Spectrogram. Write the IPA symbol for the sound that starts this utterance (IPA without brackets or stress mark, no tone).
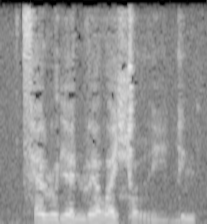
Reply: t͡sʰ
